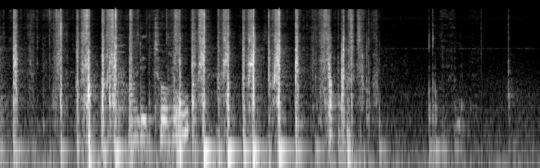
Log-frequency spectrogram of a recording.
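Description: Tarot cards being shuffled in a rapid run of crisp riffling slaps for about four seconds, close and fairly loud, with someone speaking over the start before the shuffling stops and a few soft card taps follow.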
